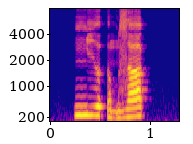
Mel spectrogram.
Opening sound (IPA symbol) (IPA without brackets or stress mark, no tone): ɲ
